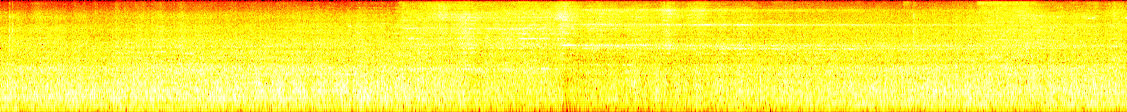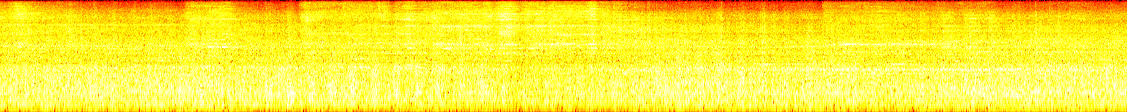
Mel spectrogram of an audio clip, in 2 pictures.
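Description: Norfolk Southern mixed freight train's cars rolling past on steel wheels: a steady rail noise, with high-pitched wheel squeal coming and going from about five seconds in.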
